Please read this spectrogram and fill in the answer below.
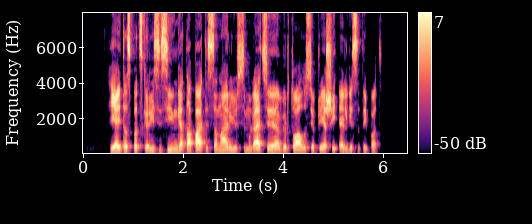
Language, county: Lithuanian, Vilnius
